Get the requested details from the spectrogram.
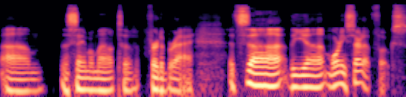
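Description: Using a plain, everyday voice with an American accent, the speaker moves at a moderate pace with lively intonation. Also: man. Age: 50s. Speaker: radio host. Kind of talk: casual chat. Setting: studio.

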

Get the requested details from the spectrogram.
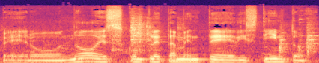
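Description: A man speaks at a very slow pace with ordinary pitch variation. Noticeable background noise runs underneath. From Zacatecas, Mexico. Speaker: podcast host, teacher. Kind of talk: casual chat. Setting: café.

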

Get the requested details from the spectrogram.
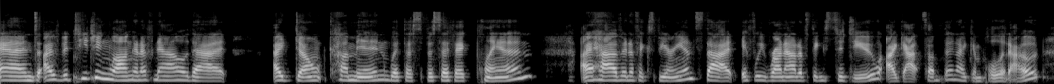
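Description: A woman speaks with an American accent in an unremarkable speaking voice, medium in pitch with ordinary pitch variation. Her moderate pace comes through as a dry, close sound with no echo against a quiet background. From US South, northern Arkansas. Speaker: political science professor. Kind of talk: casual interview.

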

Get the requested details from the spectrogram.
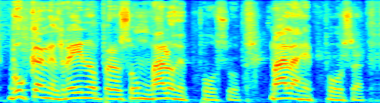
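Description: Against noticeable background noise, a man speaks at a fairly slow pace in a fairly high pitch. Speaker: pastor and radio co-host. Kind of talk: casual chat.

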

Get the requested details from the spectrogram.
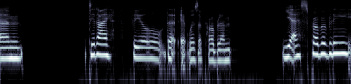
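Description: A woman with a British accent speaks with lively intonation in a dry, close sound with no echo, on a very clean recording with a silent background. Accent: British English (RP-like). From England. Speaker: choreographer and artistic director. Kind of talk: interview.

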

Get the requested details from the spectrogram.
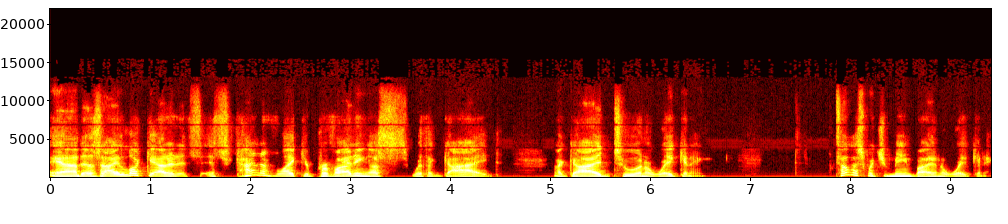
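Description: A man speaks at a moderate pace with an ordinary speaking voice, fairly high pitch and lively intonation. The recording is very clean, with a silent background. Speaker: radio show host and business mentor. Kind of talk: radio interview.

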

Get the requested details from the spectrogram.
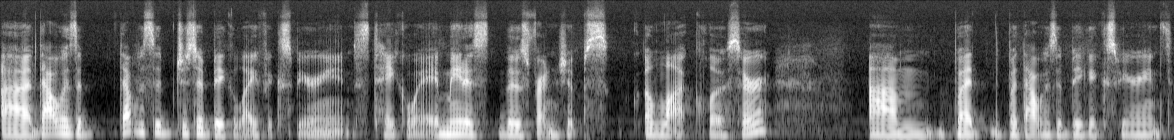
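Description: In an American accent, a woman speaks at a moderate pace with vocal fry. Her pitch is very deep and low, with ordinary variation. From North Carolina, Greensboro. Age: 30s. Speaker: startup founder and CEO. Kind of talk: interview.

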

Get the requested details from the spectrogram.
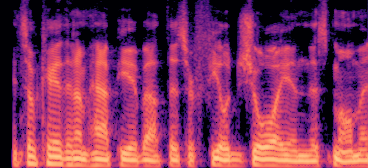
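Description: A man talks in a fairly low pitch with fairly even intonation. The background is quiet. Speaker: pastor. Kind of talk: casual interview. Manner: loud, fast-paced.

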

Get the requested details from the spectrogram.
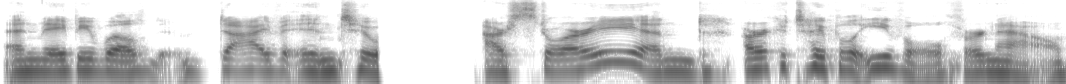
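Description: The woman's voice has a fairly low pitch. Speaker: Jungian analyst, co-host. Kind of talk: educational conversation, analytical discussion.

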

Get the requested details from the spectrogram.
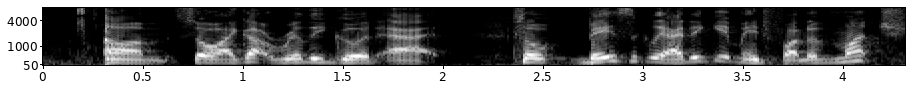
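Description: A man's plain, everyday voice, fairly high in pitch with ordinary pitch variation, on a very clean recording with a silent background. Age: 20s. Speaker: weight-loss vlogger and CrossFit athlete. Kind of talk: casual chat.

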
